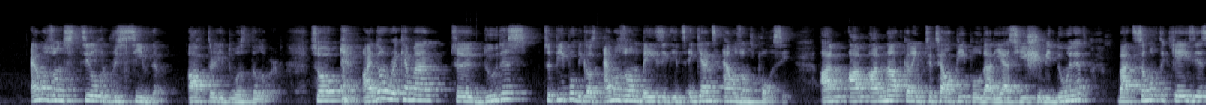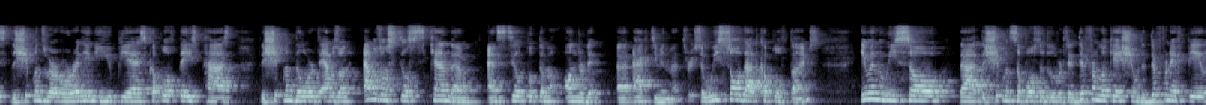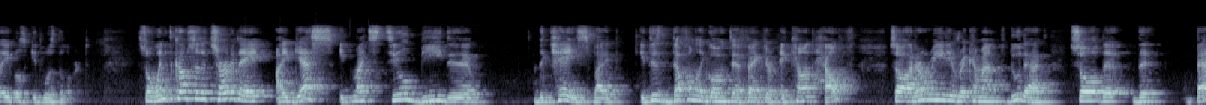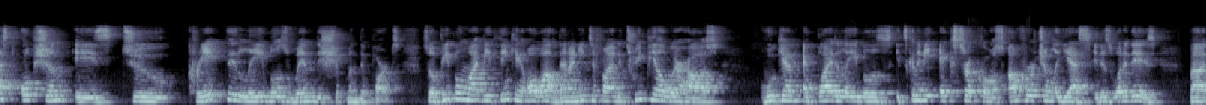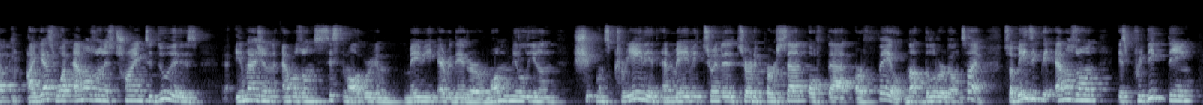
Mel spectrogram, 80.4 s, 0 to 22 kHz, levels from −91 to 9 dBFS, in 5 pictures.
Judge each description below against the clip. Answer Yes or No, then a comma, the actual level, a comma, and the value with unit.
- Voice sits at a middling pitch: Yes, medium, 165 Hz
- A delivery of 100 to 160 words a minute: No, average, 170 wpm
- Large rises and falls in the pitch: No, average, 3.7 semitones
